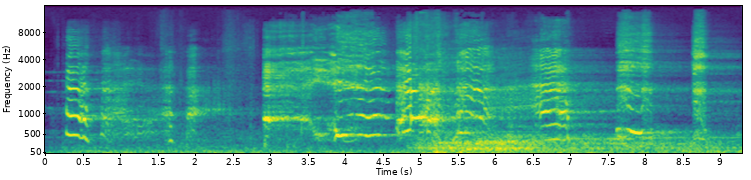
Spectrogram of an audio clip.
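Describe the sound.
A distraught woman wails in distress, with ragged, drawn-out cries whose pitch bends and wavers, broken by sharp gasps and whimpering breaths. The cries come in several uneven surges of fairly loud sound.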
